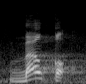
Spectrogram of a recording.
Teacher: Diucapkan dengan suara yang tebal dan dalam posisi sukun, maka terdengar pantulan suara. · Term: huruf Qaf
